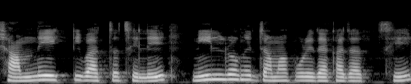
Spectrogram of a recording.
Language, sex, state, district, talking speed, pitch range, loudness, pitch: Bengali, female, West Bengal, Dakshin Dinajpur, 145 wpm, 175-205 Hz, -16 LUFS, 180 Hz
